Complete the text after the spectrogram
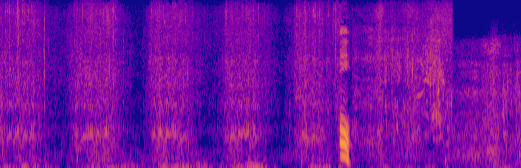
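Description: A fishing reel whirs in short bursts as its handle is cranked.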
